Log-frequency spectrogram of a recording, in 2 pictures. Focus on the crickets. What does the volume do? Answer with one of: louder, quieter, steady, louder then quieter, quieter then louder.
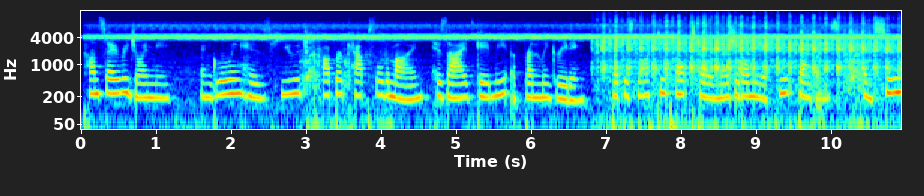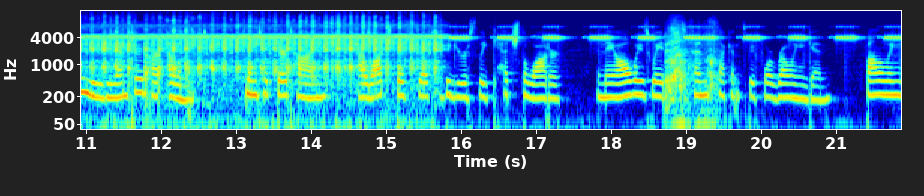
steady.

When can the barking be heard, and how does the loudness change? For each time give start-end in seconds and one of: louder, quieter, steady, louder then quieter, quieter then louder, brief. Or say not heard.
6.8-15.8 steady.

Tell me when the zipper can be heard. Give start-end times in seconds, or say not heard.
2.9-4.2, 10.2-10.6, 18.7-19.4.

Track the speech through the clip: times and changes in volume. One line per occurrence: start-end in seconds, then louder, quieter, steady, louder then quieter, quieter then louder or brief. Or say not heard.
0.0-21.8 steady.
